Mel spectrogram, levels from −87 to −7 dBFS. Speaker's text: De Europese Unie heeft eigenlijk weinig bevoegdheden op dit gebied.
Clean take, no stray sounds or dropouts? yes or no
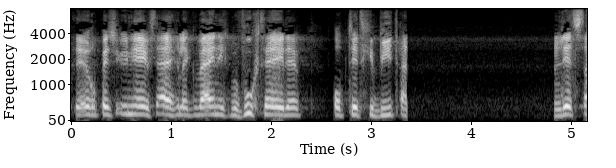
yes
